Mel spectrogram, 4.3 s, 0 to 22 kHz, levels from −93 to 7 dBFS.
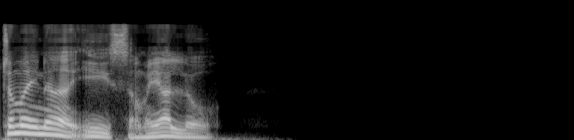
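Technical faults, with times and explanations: Throughout, Nellymoser compression: a rough, hissy halo and smeared, underwater blur sit on the speech, with nothing above 10.6 kHz, which fits roughly 44 kbps. Unlike plain low-pass dulling, starved bands are refilled with noise, the likely source of that grain.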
